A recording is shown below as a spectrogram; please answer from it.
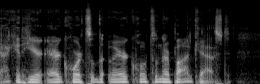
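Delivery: ordinary talk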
